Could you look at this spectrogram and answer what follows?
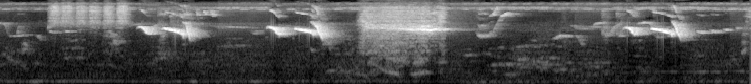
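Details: White-rumped shama in relaxed song, used to tutor other birds: short rising-and-falling whistled phrases spaced about a second apart, broken by a hissing, buzzy burst in the middle.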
